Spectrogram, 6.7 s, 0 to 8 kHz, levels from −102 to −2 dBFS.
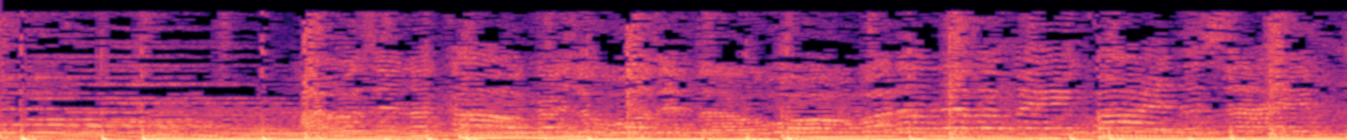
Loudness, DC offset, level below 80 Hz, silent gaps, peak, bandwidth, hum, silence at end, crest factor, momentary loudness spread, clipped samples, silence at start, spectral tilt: -15 LUFS; under 0.1%; -16 dBFS; none; 0 dBFS; 7.6 kHz; none; 0 s; 12 dB; 2 LU; under 0.1%; 0 s; -7 dB/octave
